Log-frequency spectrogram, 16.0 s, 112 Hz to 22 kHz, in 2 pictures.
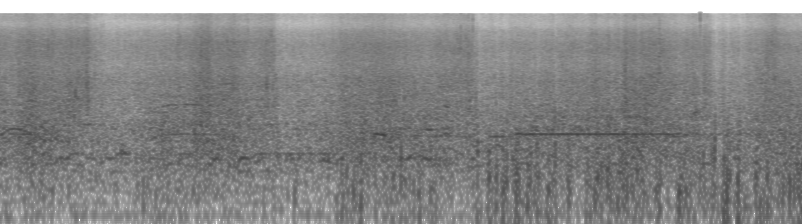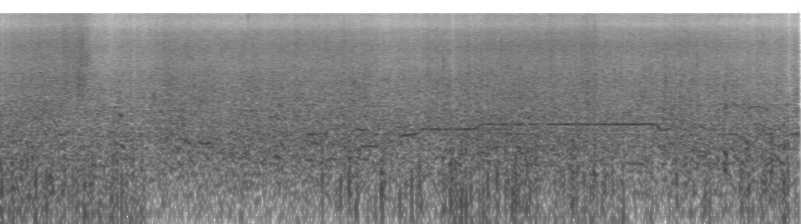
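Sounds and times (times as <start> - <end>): water rushing past hull: 0.0 - 16.0
wind buffeting microphone: 3.3 - 9.7, 11.1 - 16.0.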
